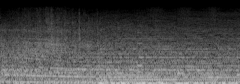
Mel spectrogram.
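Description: Background music with steady held chords, with a racing car's engine mixed in, its pitch falling in the first second as it passes.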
